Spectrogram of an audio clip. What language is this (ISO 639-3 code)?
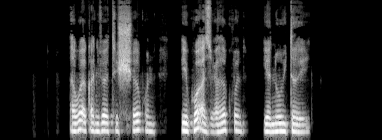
abq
